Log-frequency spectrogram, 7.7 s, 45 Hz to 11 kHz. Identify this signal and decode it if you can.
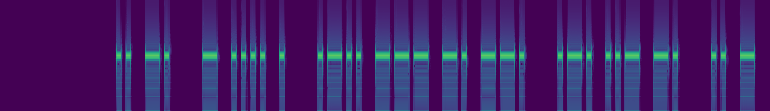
Morse code, heard as a keyed tone, about 25 wpm, 700 Hz. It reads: IN THE LONG RUN IT
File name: practice / 25wpm / Sentences with 4-Word Phrases - 25wpm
